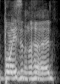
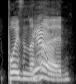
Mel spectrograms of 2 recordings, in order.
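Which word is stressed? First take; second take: Boys; Hood. First: The word boys carries the main stress. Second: The word hood carries the main stress. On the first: The speaker calls it wrong. "not boys" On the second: The speaker calls it right.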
